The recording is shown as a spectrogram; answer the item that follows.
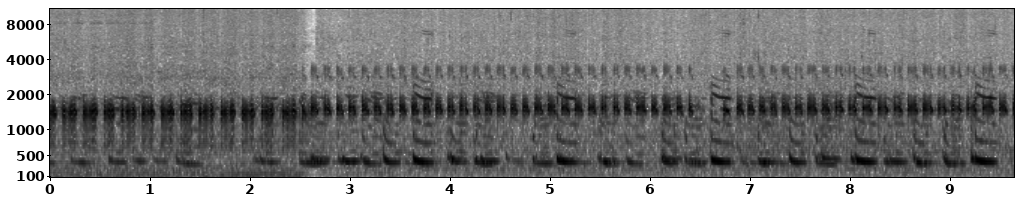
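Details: Many frogs call at once: quick repeated mid-pitched pulses, clipped upward-flicking notes, and a steady run of short low croaks, several per second, in a thick chorus.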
